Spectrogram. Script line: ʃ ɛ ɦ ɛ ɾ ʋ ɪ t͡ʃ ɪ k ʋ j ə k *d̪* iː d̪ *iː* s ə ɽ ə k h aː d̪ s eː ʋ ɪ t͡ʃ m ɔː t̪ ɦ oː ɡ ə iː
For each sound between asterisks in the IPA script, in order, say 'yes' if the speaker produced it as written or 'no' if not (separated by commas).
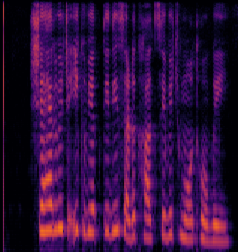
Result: no, yes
